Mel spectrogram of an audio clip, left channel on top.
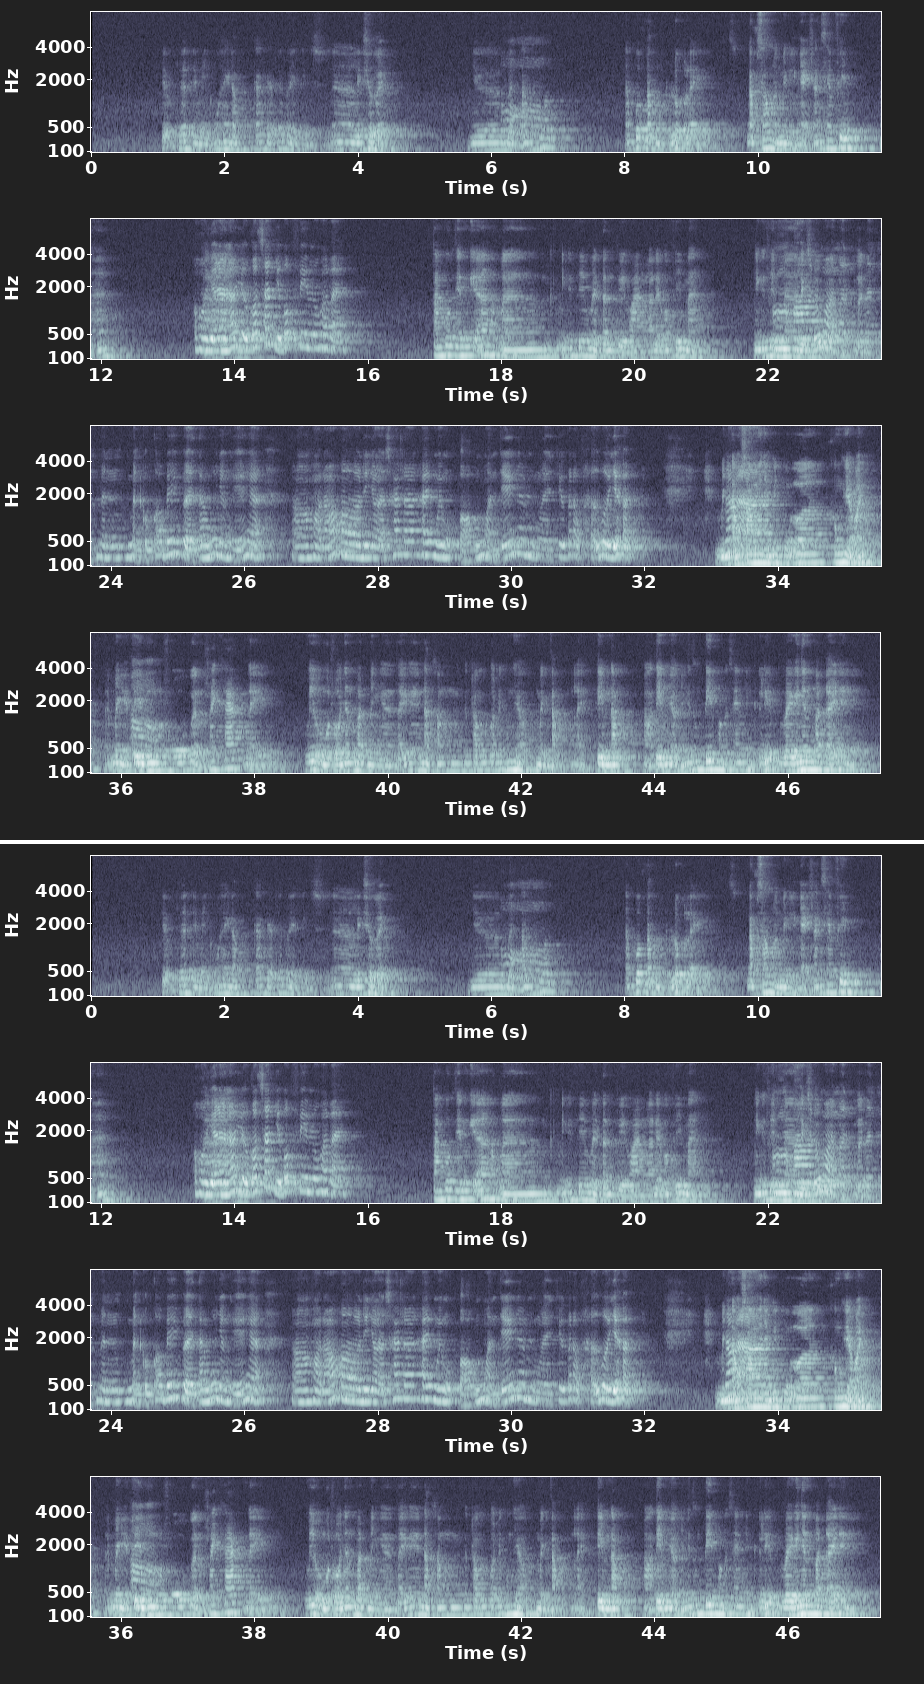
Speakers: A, on the left; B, on the right.
A: tiểu thuyết thì mình cũng hay đọc các tiểu thuyết về chính sử- ờ, lịch sử ấy như
B: Ồ,
A: quyển Tam Quốc Tam Quốc đọc một lúc lại đọc xong là mình lại nhảy sang xem phim Đó.
B: ồ
A: À,
B: vậy là nó vừa có sách vừa có phim luôn hả bạn?
A: Tam Quốc Diễn Nghĩa hoặc là những cái phim về Tần Thủy Hoàng là đều có phim mà Ừ. những cái phim
B: Ờ
A: ờ,
B: ờ,
A: lịch sử
B: đúng rồi
A: ở,
B: mình
A: ở,
B: mình mình mình cũng có biết về Tam Quốc Dân Nghĩa nha. Ờ, hồi đó ờ, đi vô nhà sách á, thấy nguyên một bộ cũng hoành tráng lắm nhưng mà chưa có đọc thử bao giờ. <laughs>
A: mình
B: Nó
A: đọc
B: là
A: xong ấy, những cái chỗ ờ, không hiểu ấy mình lại
B: ờ
A: tìm một số quyển sách khác để ví dụ một số nhân vật mình ờ, thấy đọc xong trong cái cuốn ấy không hiểu mình đọc lại tìm đọc hoặc là tìm hiểu những cái thông tin hoặc là xem những clip về cái nhân vật đấy để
